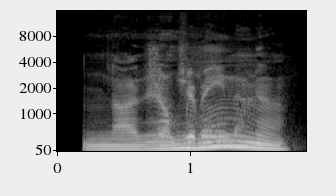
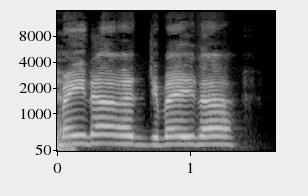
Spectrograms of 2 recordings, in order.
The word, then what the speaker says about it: N'Djamena: N'Djamena. – Oh, thank you. You know how to pronounce that. – Yeah, I've spoken to them on the HF often enough. – Oh, okay. – N'Djamena.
